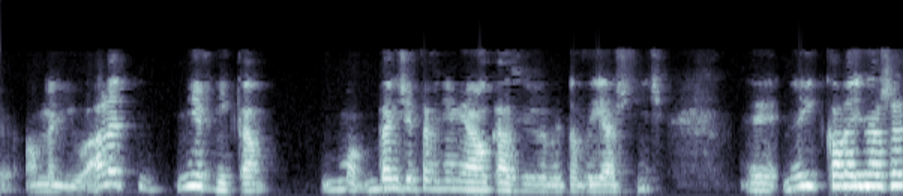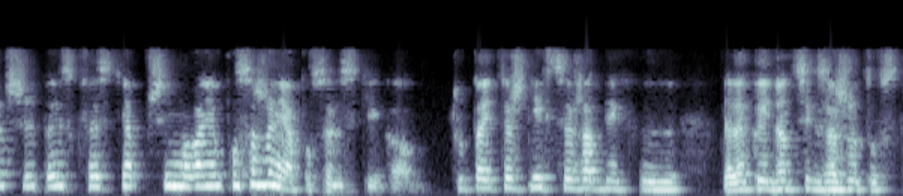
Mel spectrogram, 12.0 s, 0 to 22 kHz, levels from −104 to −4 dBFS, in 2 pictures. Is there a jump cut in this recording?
no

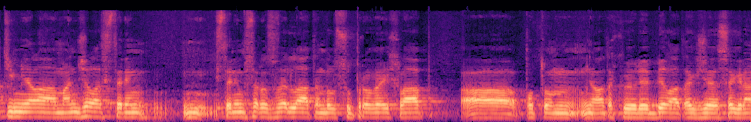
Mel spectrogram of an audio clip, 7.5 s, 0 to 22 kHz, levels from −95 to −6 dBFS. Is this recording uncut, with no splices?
no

